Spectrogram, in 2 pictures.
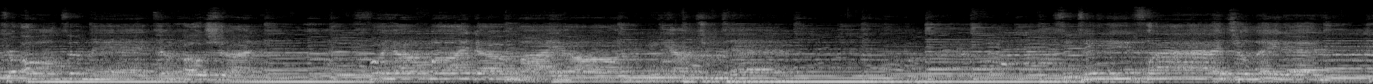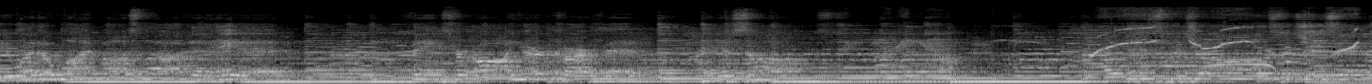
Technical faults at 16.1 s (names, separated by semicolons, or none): none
